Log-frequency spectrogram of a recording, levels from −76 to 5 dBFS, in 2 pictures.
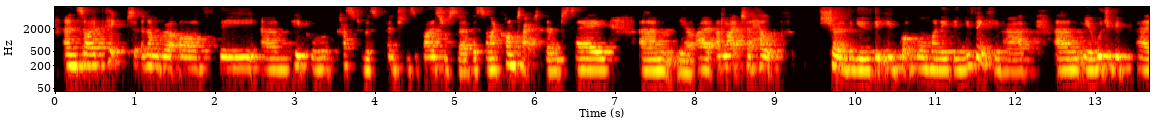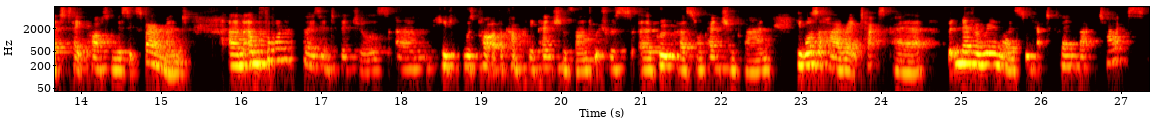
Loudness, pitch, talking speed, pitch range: -23 LUFS, 175 Hz, 200 wpm, 160-200 Hz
